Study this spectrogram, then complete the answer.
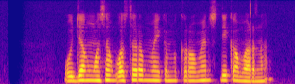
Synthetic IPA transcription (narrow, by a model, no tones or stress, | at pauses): ʔud͡ʒaŋmasaŋpɔst̪ərmaikəmikɾomɛnsdikamarna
